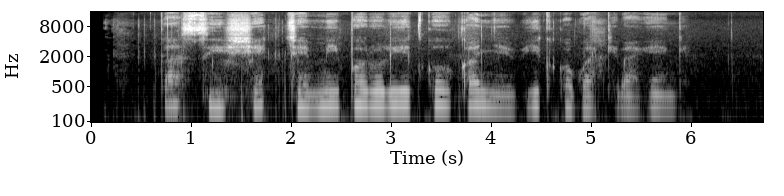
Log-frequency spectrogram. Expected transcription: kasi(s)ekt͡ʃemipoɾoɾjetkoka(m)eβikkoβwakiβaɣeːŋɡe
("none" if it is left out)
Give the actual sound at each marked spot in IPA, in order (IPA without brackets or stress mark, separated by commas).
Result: ʃ, ɲ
